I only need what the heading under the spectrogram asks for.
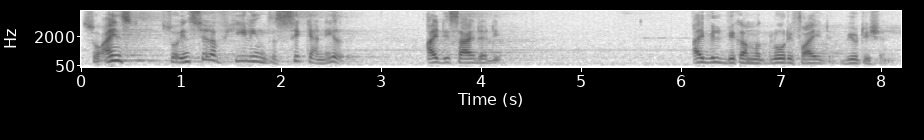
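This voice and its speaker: Gravelly-voiced surgeon giving a formal address. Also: male voice, on the high side, a little mellow. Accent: Sri Lankan English. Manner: measured, deliberate delivery with slow emphatic stretches. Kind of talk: formal prepared speech, reading a long quotation. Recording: long hall reverb.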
